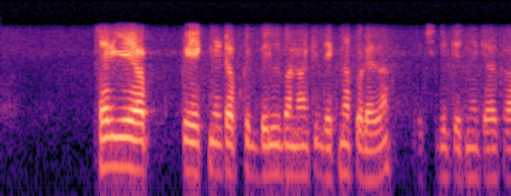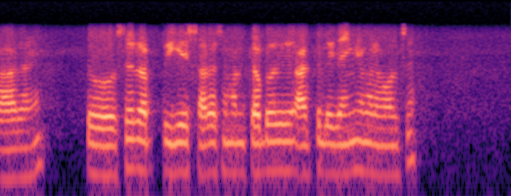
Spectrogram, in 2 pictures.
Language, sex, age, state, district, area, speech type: Hindi, male, 30-45, Madhya Pradesh, Harda, urban, conversation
